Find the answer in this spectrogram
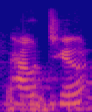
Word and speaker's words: Powtoon: because you introduced me to it i think powtoon is that how you pronounce it uh yeah yeah that's it that's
